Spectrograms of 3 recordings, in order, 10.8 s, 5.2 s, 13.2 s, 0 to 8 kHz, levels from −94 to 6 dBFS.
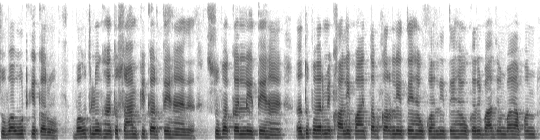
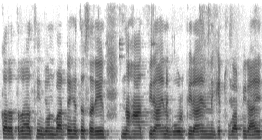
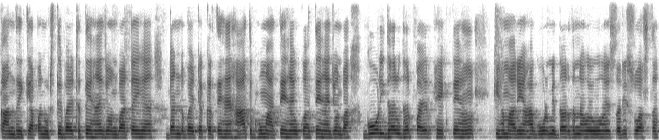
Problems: none marked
